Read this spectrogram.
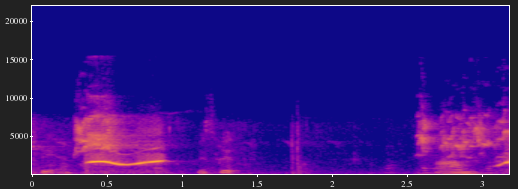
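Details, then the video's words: Smart lorikeet whistling: one clear tone that dips and rises again over half a second, followed by silence, brief soft noises and a burst of faint chatter with a short rising note at the end. "nuri perkici pintar bersiul"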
